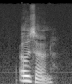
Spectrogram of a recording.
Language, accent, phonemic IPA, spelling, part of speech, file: English, US, /ˈoʊzoʊn/, ozone, noun / verb, En-us-ozone.ogg
- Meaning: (noun) An allotrope of oxygen (symbol O₃) having three atoms in the molecule instead of the usual two; it is a toxic gas, generated from oxygen by electrical discharge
